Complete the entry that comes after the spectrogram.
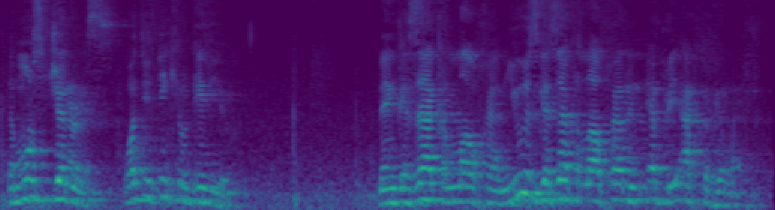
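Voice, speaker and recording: Loud high-voiced man preaching in an echoey hall. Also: very fast, slight background noise. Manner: loud, emphatic preaching with rising stresses. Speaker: khatib. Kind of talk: Friday sermon. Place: mosque prayer hall. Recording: echoey hall, mic from far off.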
